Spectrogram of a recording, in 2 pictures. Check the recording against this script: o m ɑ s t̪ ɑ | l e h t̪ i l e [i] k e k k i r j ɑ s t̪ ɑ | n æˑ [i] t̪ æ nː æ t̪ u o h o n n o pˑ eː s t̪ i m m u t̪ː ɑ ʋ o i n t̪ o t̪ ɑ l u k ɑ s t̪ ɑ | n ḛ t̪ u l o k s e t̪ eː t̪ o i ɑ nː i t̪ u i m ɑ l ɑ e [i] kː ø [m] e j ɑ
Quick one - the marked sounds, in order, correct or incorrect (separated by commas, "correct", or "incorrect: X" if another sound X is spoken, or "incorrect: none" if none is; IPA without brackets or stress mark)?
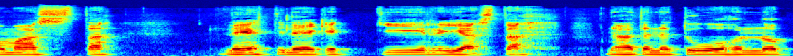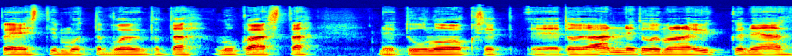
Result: correct, incorrect: y, incorrect: y, incorrect: n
